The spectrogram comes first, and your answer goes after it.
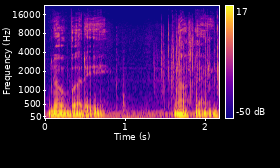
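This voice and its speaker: A man playing a brooding, mysterious noir storyteller, narrating in ominous, measured, terse phrases. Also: noisy background, natural voice. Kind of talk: slow noir scripted narration.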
